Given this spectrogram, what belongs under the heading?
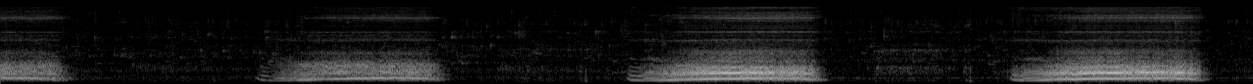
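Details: Husband sleeping, filmed by wife: loud, rumbling tonal snores about every four seconds, roughly 16 a minute, with quiet pauses between; heavy snoring.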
